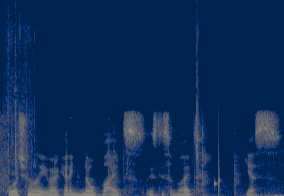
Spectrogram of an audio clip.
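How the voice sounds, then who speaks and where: The voice is somewhat breathy. It carries a non-native accent. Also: man. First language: not English. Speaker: gaming streamer. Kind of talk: live stream commentary. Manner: casual, thinking aloud.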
